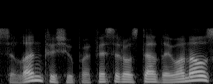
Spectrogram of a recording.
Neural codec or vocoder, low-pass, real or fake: codec, 16 kHz, 0.2 kbps, FocalCodec; 5.4 kHz; fake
